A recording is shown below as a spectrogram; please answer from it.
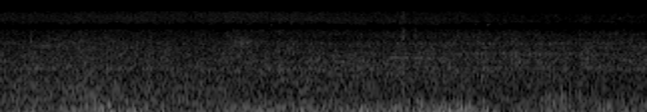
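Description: City street noise: a steady traffic rumble mixed with wind buffeting the microphone, with no distinct events standing out.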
